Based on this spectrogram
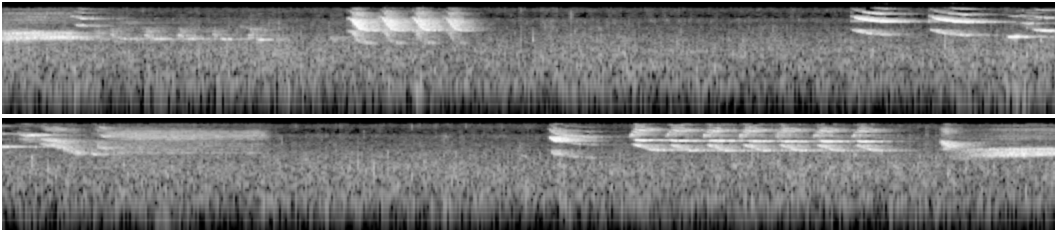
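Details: Chestnut-bellied seed finch of northeastern Brazil singing near a brook: alternating whistled slurs and rapid repeated bright notes in several bursts over ten seconds, set against a steady background of flowing water.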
